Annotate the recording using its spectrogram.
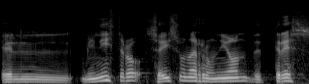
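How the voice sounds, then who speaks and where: Lively intonation from a man against a quiet background. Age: 70s. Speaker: former government minister. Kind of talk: interview. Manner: halting.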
